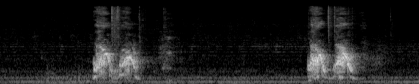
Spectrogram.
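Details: A pet dog barking at the washing machine, a daily habit: two short double-barks about two seconds apart, each a quick pair of harsh, broad woofs over a steady low machine hum.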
